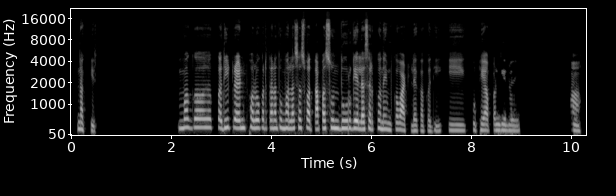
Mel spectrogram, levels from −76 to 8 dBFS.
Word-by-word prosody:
नक्कीच. 175 -7 -5 1.7
मग 260 +1 0
अ, 270 0 +2
कधी 255 +1 +2
ट्रेंड 255 -1 +4
फॉलो 250 -2 +2
करताना 245 -1 0
तुम्हाला 240 -2 +2
असं 255 +2 +1
स्वतःपासून 240 0 +3
दूर 240 +1 +2
गेल्यासारखं 230 0 +3
नेमकं 210 -1 -2
वाटल 175 -4 0
आहे 170 - -4
का 160 - -6
कधी, 160 0 -9
की 175 +1 -7
कुठे 190 -1 -5
आपण 180 +1 -2
गेलो 175 -2 -3
आहे? 165 - -7 1.1
हां. 170 -3 -2
225 Hz, 135 wpm, -22 LUFS, 180-250 Hz, 1.7 s, ट्रेंड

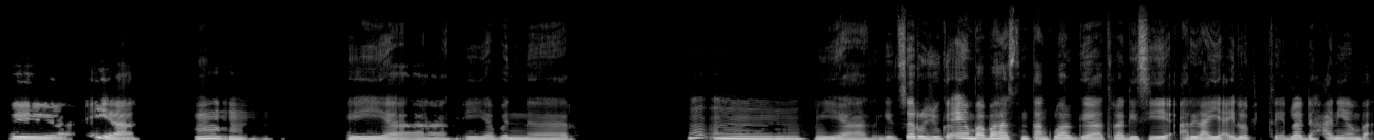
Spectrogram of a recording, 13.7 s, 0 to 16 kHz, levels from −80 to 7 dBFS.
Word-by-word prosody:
Iya, 200 -3 +6 0.4
iya. 230 - +4 0.8
Mhm. 225 -3 +2 1.2
Iya 205 -3 +3 0.8
iya, 205 -3 -1
bener. 165 -2 -2 1.2
Mhm, 220 -8 0
iya, 190 -4 +1 0.4
gi 195 - -4
seru 235 -1 +4
juga 220 +2 0
ya - - +4
Mbak, 220 -2 +6
bahas 220 -2 +5
tentang 200 -1 -1
keluarga, 195 -2 +1 0.2
tradisi 195 +1 -2 0.3
Hari 205 0 0
Raya 195 0 +2
Idul 195 -1 -1
Fitri, 185 +3 -14
Idul 195 -1 0
Adha 185 -2 -4
nih 185 - 0
ya - - -2
Mbak. 175 - -6
200 Hz, 115 wpm, -20 LUFS, 190-220 Hz, 1.2 s, Iya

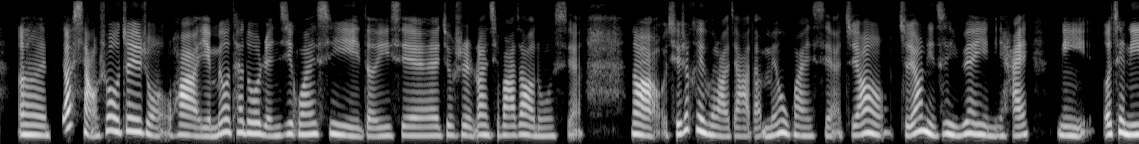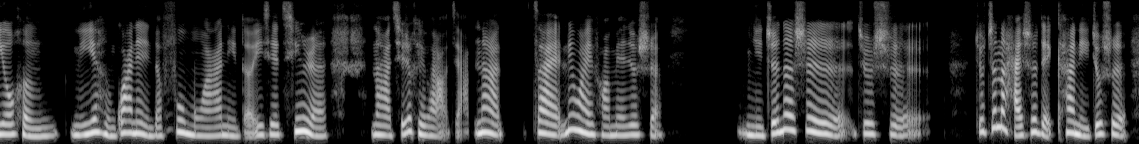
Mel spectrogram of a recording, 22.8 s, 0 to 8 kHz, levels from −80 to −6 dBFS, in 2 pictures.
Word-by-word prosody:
呃， 205 -2 +2
比 - - -9
较 335 +4 +6
享 - - 0
受 285 -2 +2
这 270 +1 +3
一 - - +4
种 205 -6 -2
的 - - -9
话， 195 -3 +4
也 175 0 -1
没 195 +8 -1
有 260 - +2
太 245 0 -1
多 230 -1 +3
人 185 -1 -3
际 220 +3 -2
关 210 0 +1
系 200 -6 -1
的 170 +1 -5
一 180 +1 -4
些 185 0 -2
就 195 +2 -5
是 190 0 -3
乱 200 +2 -1
七 195 +1 -9
八 195 0 0
糟 205 +1 +1
的 185 - -2
东 175 0 -5
西， 180 - -8 0.5
那 195 -5 +5
其 215 +3 0
实 300 - 0
可 295 -1 -3
以 255 - +7
回 205 - +1
老 170 -2 -2
家 175 0 -5
的， 165 - -8
没 180 - -3
有 240 +2 +3
关 185 -3 -4
系， 180 0 -8
只 195 - -7
要 230 +1 +2
只 190 - -4
要 255 +6 +4
你 235 -7 +5
自 220 +5 -4
己 205 - +3
愿 215 +2 +1
意。 - - -1
你 180 0 -5
还 185 +3 -1 0.3
你 200 +6 -2
而 205 - +3
且 245 +2 +3
你 205 -1 +6
有 210 0 +2
很 180 -1 -2
你 200 +1 +1
也 255 +3 +5
很 205 -7 0
挂 245 +3 +2
念 230 -2 +3
你 175 - -3
的 180 - -4
父 255 +7 0
母 200 -4 +1
啊、 180 +1 -3
你 185 -2 -2
的 170 - -6
一 200 - 0
些 205 0 -1
亲 270 +7 +3
人， 180 -6 +1 0.4
那 200 -2 0
其 200 +4 -5
实 265 - +2
可 230 -5 0
以 - - 0
回 180 - -3
老 - - -4
家。 230 - -10
那 235 -3 +3 0.3
在 220 -5 +3
另 270 +10 +1
外 265 -5 +5
一 - - +2
方 190 -2 -4
面 190 0 -2
就 200 - -1
是， 205 0 -5 0.7
你 195 -8 -1
真 230 +8 +3
的 300 -1 +3
是 225 -8 +1
就 220 0 -1
是 210 +7 -6 0.4
就 260 - -2
真 345 +8 0
的 345 - +4
还 185 0 +2
是 255 +7 0
得 195 -6 0
看 245 -3 +2
你， 170 -4 -1
就 205 - +1
是 215 -5 -1
205 Hz, 290 characters per minute, -23 LUFS, 185-230 Hz, 0.7 s, 以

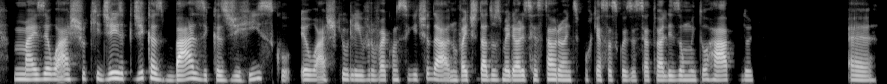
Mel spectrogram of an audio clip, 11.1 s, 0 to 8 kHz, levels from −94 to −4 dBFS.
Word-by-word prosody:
mas 180 -1 +2
eu 190 -1 +2
acho 185 +2 +1
que 200 - -5
di 200 +3 +3
dicas 210 -2 0
básicas 165 0 +3
de 155 -1 -4
risco, 175 +1 -5
eu 170 -1 +1
acho 155 - -1
que - - -8
o 175 - -1
livro 165 0 -4
vai 165 0 0
conseguir 170 +1 -5
te 195 - -5
dar, 180 -4 +3
não 155 - -4
vai 160 +1 +3
te 160 - -4
dar 165 -2 +3
dos 165 +1 -5
melhores 160 0 +2
restaurantes 165 -2 0
porque 165 0 -9
essas 160 0 -2
coisas 150 -2 -5
se 155 - -3
atualizam 155 +1 -1
muito 155 +2 -4
rápido. 160 -1 +1 1.2
É. 155 -2 -2
165 Hz, 180 wpm, -25 LUFS, 160-180 Hz, 1.2 s, di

